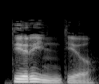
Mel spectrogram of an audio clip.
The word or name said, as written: tirintio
